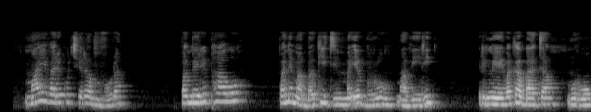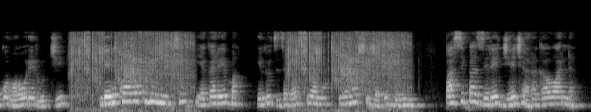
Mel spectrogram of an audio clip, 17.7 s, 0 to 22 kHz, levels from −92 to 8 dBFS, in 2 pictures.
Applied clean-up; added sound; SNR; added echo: none; Tearing; 11 dB; reverberation time 0.4 s.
